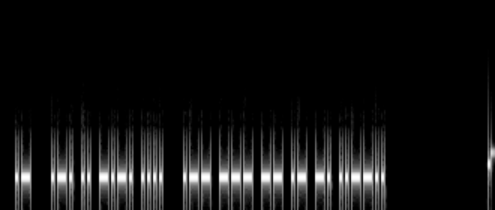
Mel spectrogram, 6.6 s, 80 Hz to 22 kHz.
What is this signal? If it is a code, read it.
Morse code, heard as a keyed tone, about 30 wpm, 700 Hz. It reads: A RICH WOMAN?
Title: Sentences from Top 1100 Words 30wpm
